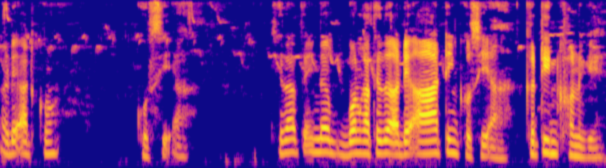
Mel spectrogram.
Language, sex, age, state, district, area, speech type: Santali, male, 18-30, Jharkhand, Pakur, rural, spontaneous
